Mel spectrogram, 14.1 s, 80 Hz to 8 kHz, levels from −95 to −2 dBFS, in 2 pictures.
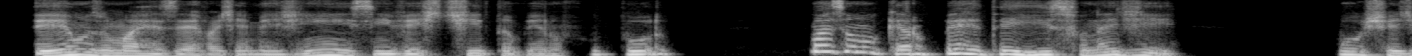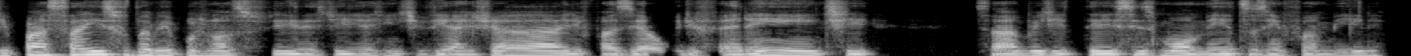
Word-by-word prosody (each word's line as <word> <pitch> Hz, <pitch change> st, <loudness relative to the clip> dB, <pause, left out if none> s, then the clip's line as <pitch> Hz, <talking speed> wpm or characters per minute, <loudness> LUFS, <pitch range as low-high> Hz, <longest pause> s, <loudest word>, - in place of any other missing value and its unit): termos 140 Hz, +4 st, +5 dB
uma 130 Hz, -1 st, +1 dB
reserva 105 Hz, -3 st, -3 dB
de -, -, -7 dB
emergência, 115 Hz, +9 st, 0 dB
investir 110 Hz, +2 st, -1 dB
também 105 Hz, -2 st, -8 dB
no 105 Hz, -, -9 dB
futuro. 180 Hz, -, -1 dB, 0.7 s
Mas 330 Hz, -1 st, +2 dB
eu 315 Hz, -, -1 dB
não 275 Hz, -, -3 dB
quero 205 Hz, -1 st, +1 dB
perder 190 Hz, -2 st, +2 dB
isso, 160 Hz, -3 st, +4 dB
né, 145 Hz, +5 st, +3 dB
de, 135 Hz, -6 st, -1 dB, 0.8 s
poxa, 150 Hz, -6 st, 0 dB
de 125 Hz, +2 st, -2 dB
passar 150 Hz, +4 st, +4 dB
isso 175 Hz, -1 st, +6 dB
também 135 Hz, -3 st, +2 dB
para 130 Hz, -, -4 dB
os -, -, -5 dB
nossos 115 Hz, -3 st, -3 dB
filhos, 110 Hz, -4 st, -2 dB
de 110 Hz, 0 st, -2 dB
a 105 Hz, -, -5 dB
gente 110 Hz, -2 st, -9 dB
viajar, 115 Hz, +5 st, 0 dB
de 110 Hz, -, -2 dB
fazer 100 Hz, -1 st, -2 dB
algo 100 Hz, 0 st, -5 dB
diferente, 115 Hz, +1 st, 0 dB, 0.5 s
sabe? 115 Hz, +2 st, 0 dB
De 110 Hz, -1 st, -2 dB
ter 110 Hz, -, +1 dB
esses 110 Hz, 0 st, 0 dB
momentos 110 Hz, -3 st, 0 dB
em 105 Hz, -, -2 dB
família. 105 Hz, +4 st, -6 dB
120 Hz, 175 wpm, -24 LUFS, 105-145 Hz, 0.8 s, isso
